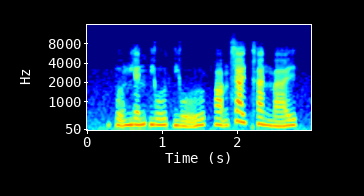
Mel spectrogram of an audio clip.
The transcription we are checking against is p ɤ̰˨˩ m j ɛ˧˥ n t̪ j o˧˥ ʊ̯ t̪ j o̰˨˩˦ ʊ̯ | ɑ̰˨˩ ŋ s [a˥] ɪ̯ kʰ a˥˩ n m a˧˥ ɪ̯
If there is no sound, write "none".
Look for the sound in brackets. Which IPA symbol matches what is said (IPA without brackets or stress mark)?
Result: a˥˧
